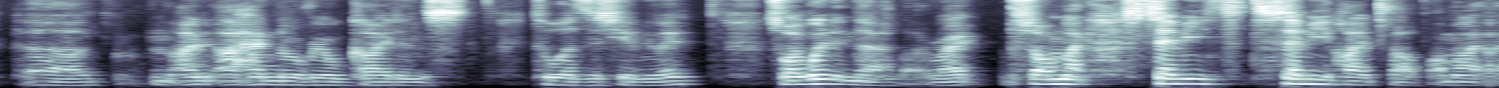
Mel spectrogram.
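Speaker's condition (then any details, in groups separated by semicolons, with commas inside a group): No condition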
